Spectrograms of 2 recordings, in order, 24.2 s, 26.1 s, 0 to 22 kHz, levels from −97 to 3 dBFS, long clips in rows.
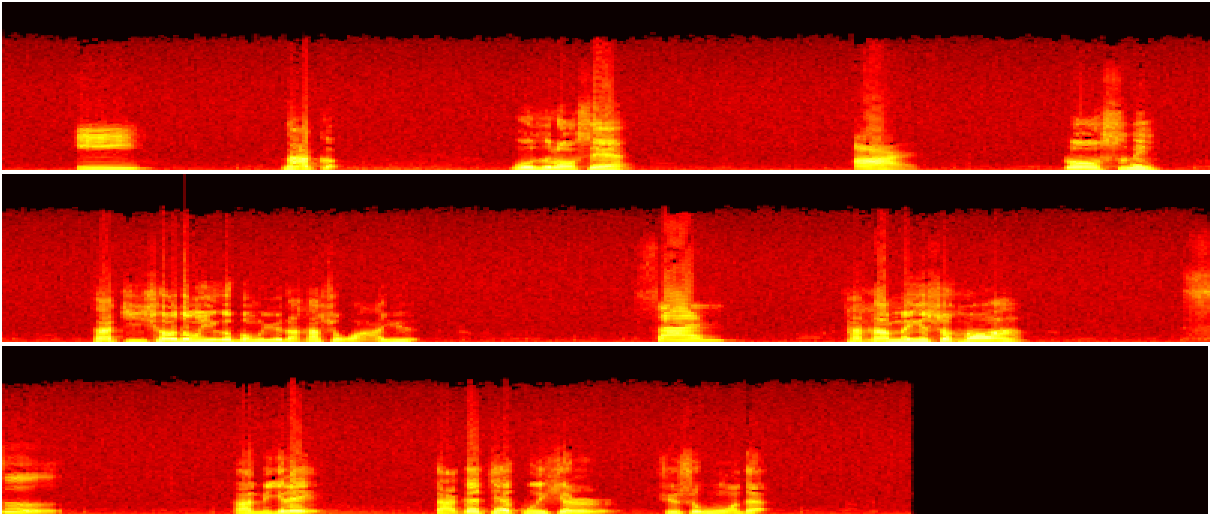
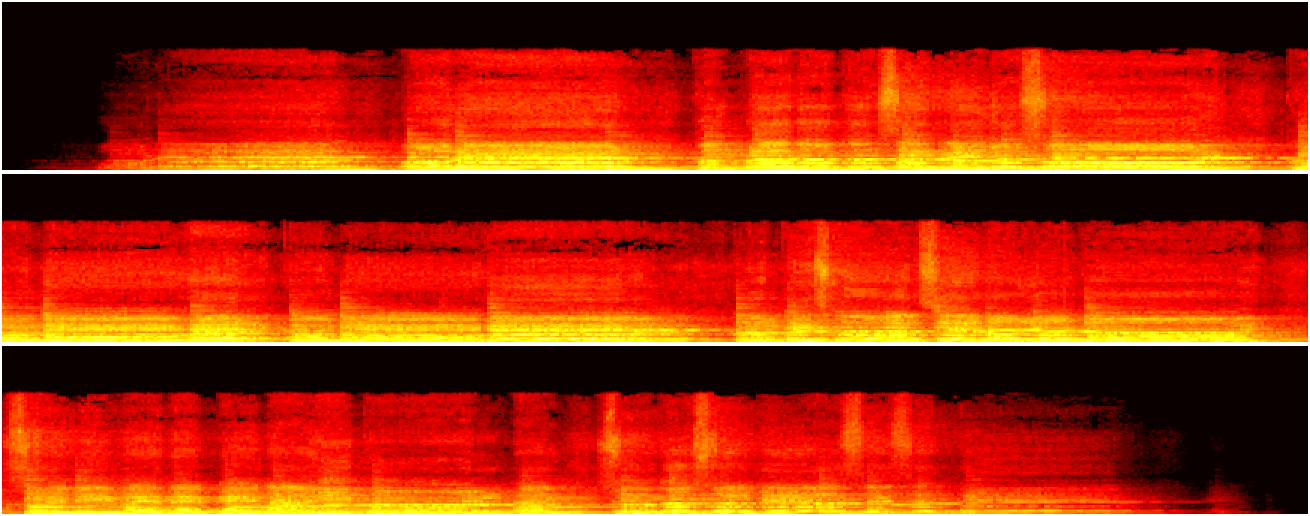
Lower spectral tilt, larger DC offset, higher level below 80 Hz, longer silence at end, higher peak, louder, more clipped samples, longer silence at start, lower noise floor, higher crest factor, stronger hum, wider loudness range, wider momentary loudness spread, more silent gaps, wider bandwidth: about the same, -4.5 dB/octave vs -5 dB/octave; neither; second, -56 dBFS vs -34 dBFS; first, 2.95 s vs 1.2 s; about the same, 0 dBFS vs -2 dBFS; about the same, -16 LUFS vs -17 LUFS; neither; second, 0.5 s vs 0.85 s; second, -51 dBFS vs -77 dBFS; about the same, 20 dB vs 16 dB; first, 60 Hz at -55 dBFS vs none; about the same, 6 LU vs 6 LU; first, 15 LU vs 11 LU; neither; about the same, 17 kHz vs 16 kHz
